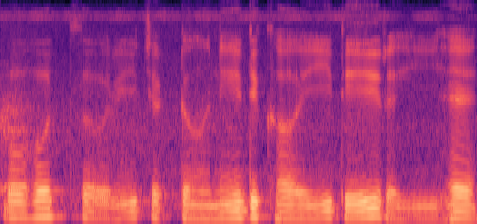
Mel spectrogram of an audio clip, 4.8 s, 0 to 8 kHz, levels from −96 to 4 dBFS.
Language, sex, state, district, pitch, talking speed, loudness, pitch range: Hindi, male, Madhya Pradesh, Umaria, 100 Hz, 90 wpm, -17 LUFS, 90-105 Hz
